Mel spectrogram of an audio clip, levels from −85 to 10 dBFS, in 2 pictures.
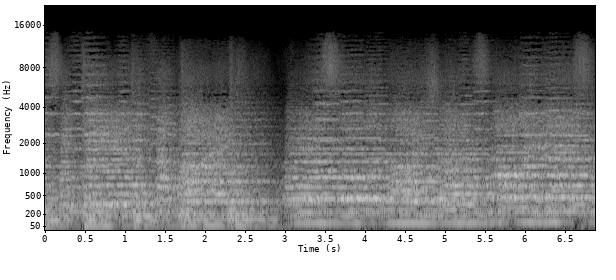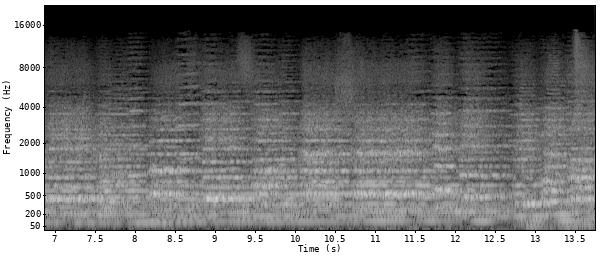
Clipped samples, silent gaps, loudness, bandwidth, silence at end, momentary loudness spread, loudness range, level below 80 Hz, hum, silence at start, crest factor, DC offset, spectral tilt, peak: under 0.1%; none; -17 LUFS; 14.5 kHz; 0 s; 4 LU; 2 LU; -40 dBFS; none; 0 s; 14 dB; under 0.1%; -4.5 dB/octave; -2 dBFS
